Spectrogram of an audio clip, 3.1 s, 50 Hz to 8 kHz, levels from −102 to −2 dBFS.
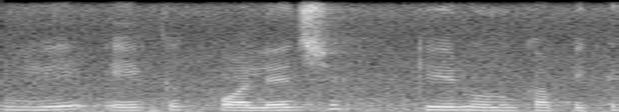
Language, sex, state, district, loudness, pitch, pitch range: Hindi, female, Punjab, Pathankot, -15 LUFS, 200 Hz, 190-225 Hz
